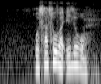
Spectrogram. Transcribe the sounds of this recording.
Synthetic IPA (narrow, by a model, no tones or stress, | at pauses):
ɣʊɬʰaɬʊbaʔɪlɪɣʊ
